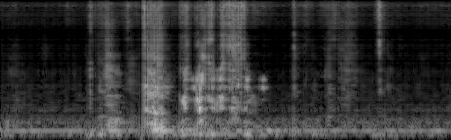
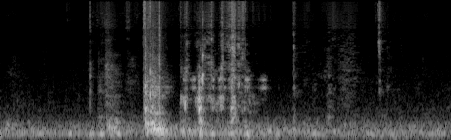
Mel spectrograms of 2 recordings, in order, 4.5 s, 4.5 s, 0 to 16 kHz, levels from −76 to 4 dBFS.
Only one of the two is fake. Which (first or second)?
first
